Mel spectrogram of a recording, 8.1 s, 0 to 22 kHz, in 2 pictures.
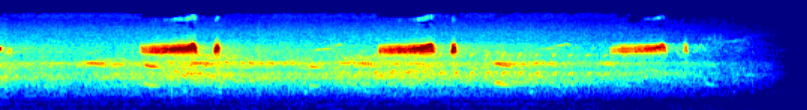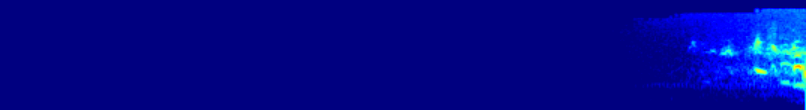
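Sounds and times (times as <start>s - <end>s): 
black-necked grebe squeaky high calls: 0.0s - 3.6s, 7.7s - 8.0s.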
